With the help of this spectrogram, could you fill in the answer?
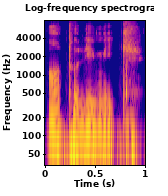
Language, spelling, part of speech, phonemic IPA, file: French, antonymique, adjective, /ɑ̃.tɔ.ni.mik/, Fr-antonymique.ogg
- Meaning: antonymic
